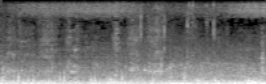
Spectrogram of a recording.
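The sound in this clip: A boat sinking into water, heard as a dense, steady rushing and churning wash that fills the whole clip at an even, fairly loud level without breaks.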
